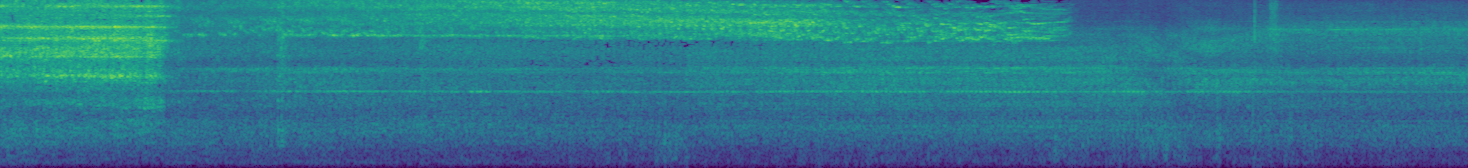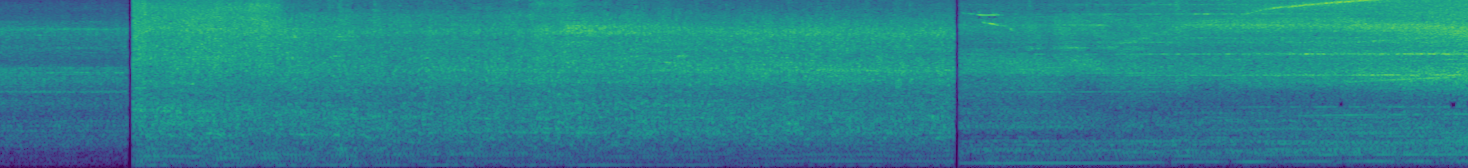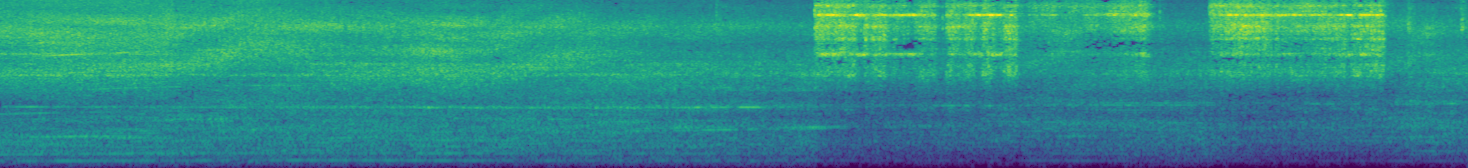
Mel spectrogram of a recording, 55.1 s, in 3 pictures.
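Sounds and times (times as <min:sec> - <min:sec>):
loud wheel squeal: 0:00.0 - 0:13.5, 0:31.6 - 0:55.0
train engine rumble: 0:00.0 - 0:55.0
train traction whine: 0:00.0 - 0:55.0.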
